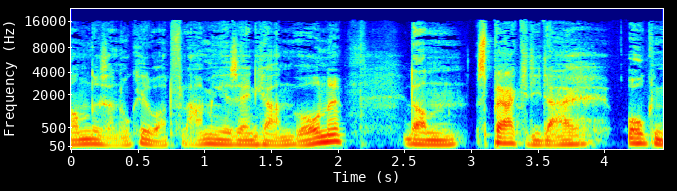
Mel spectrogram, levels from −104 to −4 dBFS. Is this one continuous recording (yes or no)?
yes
